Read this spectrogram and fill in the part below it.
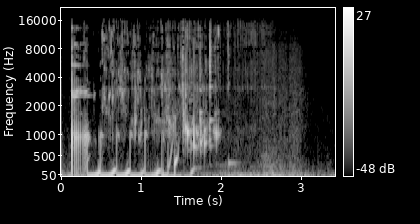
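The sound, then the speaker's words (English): Scotch glugs out of a bottle into a glass in a quick run of about eight hollow gurgles, then a short trickle that fades away; about an ounce is poured for each person. Fairly quiet, with no talking. “So I'm pouring out about an ounce for each of us.”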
